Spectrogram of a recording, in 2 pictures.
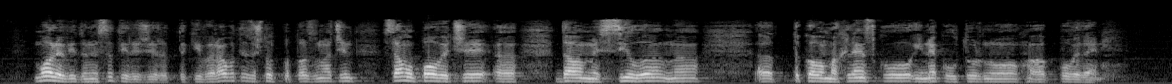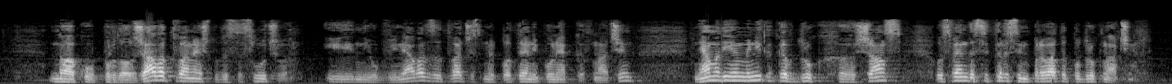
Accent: Gabrovo, Gabrovo Province, Bulgaria; born there; По случайност аз пък съм роден в Габрово.

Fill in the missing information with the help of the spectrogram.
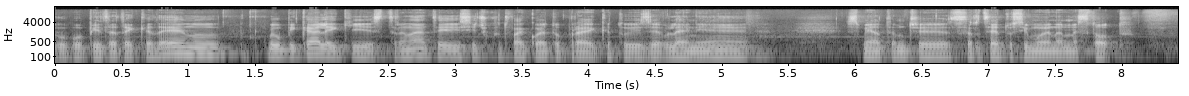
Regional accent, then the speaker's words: Sofia, Sofia City, Bulgaria; Роден съм в София, 63-та година, завършил съм 35-то училище в София.

